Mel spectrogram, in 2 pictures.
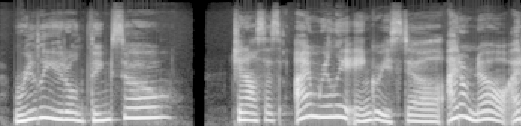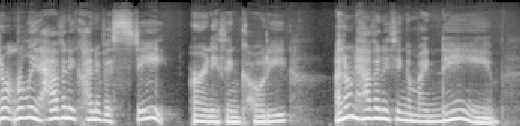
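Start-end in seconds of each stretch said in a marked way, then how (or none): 0.2-1.8 fake cool churchy voice, pitched up high. Recounting a conversation, the speaker quotes Cody's reply in his fake cool church voice. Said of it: "in his fake cool church voice".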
